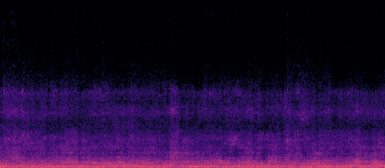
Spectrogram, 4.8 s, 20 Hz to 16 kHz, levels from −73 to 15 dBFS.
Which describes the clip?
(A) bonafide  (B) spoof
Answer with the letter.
B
